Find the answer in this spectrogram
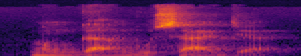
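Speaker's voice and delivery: very low, scornful, cynical villain sneer. Showing how a main villain talks without anger, cynical villain tone.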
